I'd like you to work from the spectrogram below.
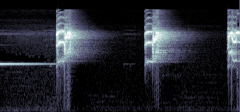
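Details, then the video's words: Lovebird lure recording of ngekek calling to a rival: a thin steady whistle, then three harsh high screeches about one second apart, each trailing off. "SUARA BURUNG LOVEBIRD MEMANGGIL LAWAN,PANCINGAN LOVEBIRD NGEKEK PANJANG"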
